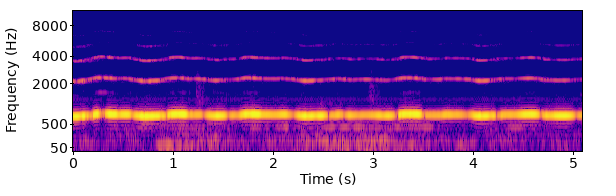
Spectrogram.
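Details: Repaired Minelab GP Extreme metal detector, freshly repaired with a new main-oscillator inductor, on the bench with volume turned up: a clean, steady mid-pitched threshold hum with a gentle slow wobble, no crackle or dropouts. Normal healthy threshold tone.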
